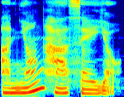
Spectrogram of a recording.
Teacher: The emphasis lands on nyeong and se.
